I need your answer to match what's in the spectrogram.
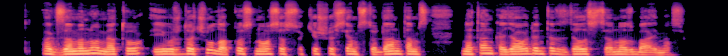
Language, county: Lithuanian, Šiauliai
